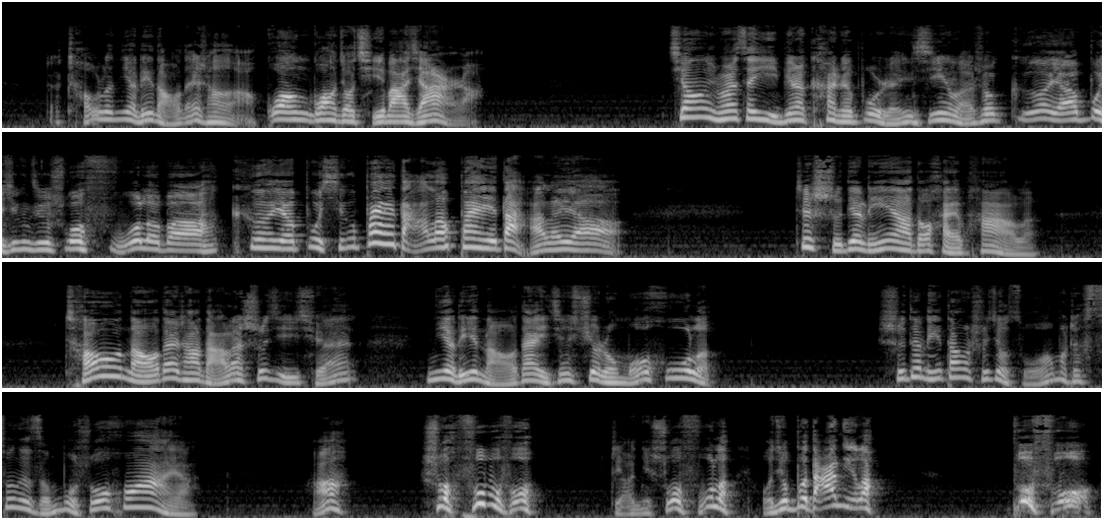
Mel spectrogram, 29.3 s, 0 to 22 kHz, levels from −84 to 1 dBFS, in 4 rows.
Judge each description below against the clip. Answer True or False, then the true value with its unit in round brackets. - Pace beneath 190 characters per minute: False (235 characters per minute)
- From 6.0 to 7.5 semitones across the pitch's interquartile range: True (6.4 semitones)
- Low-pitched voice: False (185 Hz)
